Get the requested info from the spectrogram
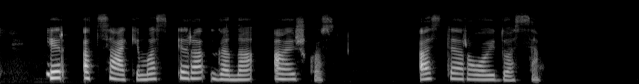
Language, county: Lithuanian, Vilnius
